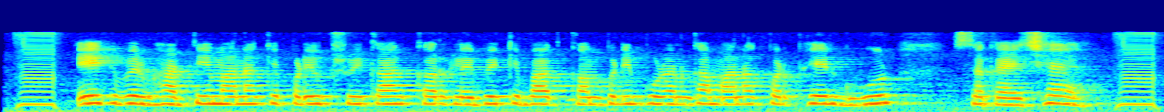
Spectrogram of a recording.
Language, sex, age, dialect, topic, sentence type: Magahi, male, 51-55, Western, banking, statement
